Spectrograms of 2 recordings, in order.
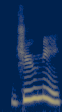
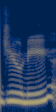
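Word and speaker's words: Junee: how to pronounce this place I've been saying juny New South Wales um but let me double check that that pronunciation is correct before I juny ha okay then we're fine um so it's located in juny New South Wales and it is widely regarded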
